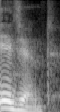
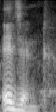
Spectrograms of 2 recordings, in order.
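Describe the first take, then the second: The two takes are said the same way.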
